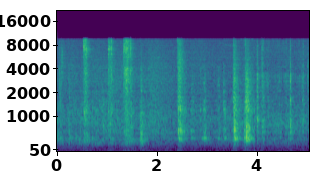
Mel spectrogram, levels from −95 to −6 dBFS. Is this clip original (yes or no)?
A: no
